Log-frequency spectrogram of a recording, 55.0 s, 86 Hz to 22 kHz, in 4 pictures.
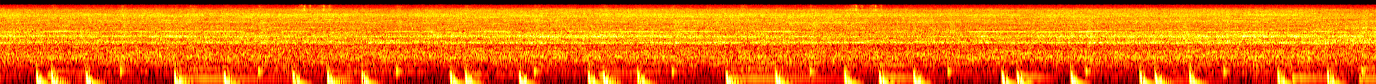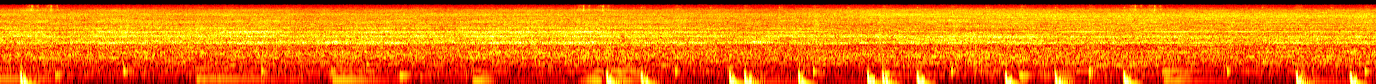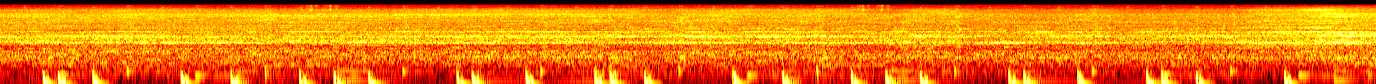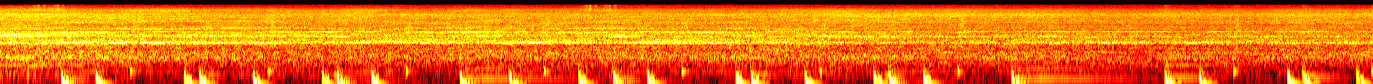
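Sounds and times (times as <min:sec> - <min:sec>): hair dryer blowing: 0:00.0 - 0:55.0
low thumping beat: 0:00.1 - 0:52.0, 0:52.8 - 0:55.0.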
